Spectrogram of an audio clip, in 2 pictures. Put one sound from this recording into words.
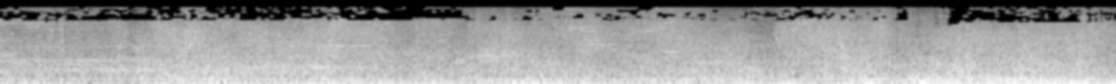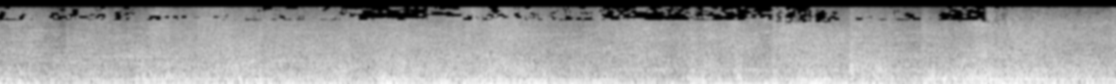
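Loud game battle effects of fiery blasts and strikes roar and crash throughout.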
